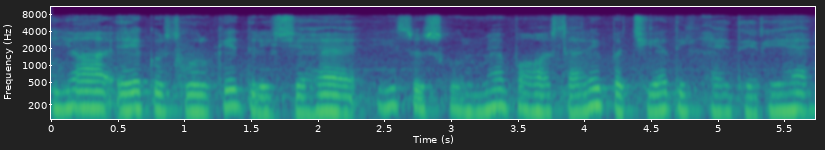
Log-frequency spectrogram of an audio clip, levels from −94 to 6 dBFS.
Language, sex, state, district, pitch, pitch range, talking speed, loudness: Hindi, male, Bihar, Kishanganj, 155 Hz, 150-170 Hz, 165 wpm, -28 LUFS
